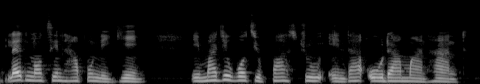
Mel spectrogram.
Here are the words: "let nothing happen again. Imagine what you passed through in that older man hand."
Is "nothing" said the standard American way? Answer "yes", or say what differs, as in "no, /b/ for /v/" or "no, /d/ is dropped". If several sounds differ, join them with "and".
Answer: no, /t/ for /θ/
